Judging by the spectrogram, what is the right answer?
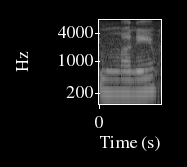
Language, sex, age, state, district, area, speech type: Assamese, female, 30-45, Assam, Sonitpur, rural, spontaneous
